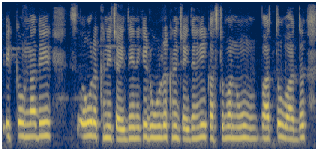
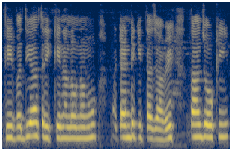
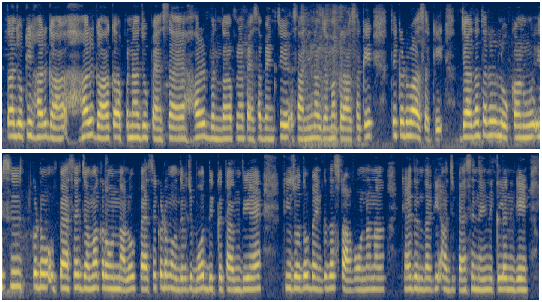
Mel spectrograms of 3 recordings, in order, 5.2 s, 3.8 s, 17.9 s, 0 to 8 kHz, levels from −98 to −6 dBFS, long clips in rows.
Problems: none marked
